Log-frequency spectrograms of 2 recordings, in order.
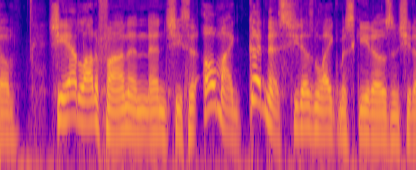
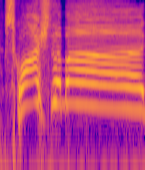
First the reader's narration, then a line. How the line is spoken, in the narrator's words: the crowd started to yell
